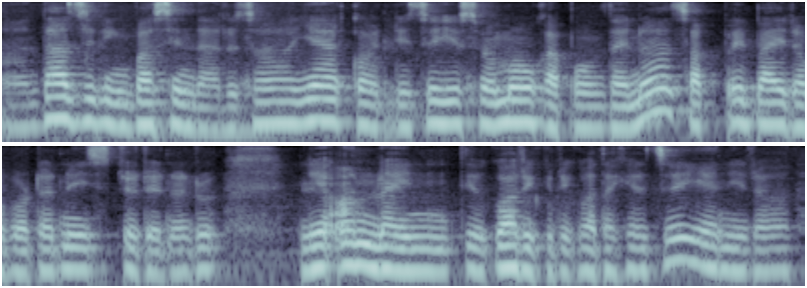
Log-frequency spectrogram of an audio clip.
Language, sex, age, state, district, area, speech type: Nepali, female, 30-45, West Bengal, Darjeeling, rural, spontaneous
